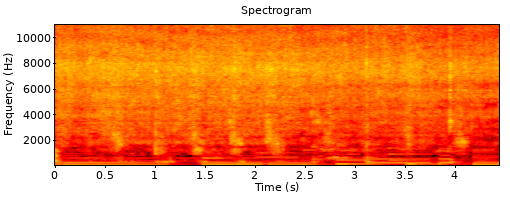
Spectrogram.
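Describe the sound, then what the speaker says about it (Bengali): Egg mixed with vegetables fries in a pan, giving a steady close sizzling hiss that runs unbroken throughout beneath a tonal background melody. "তো এগুলো একদম ভাজা ভাজা হওয়া আগ পর্যন্ত আমি এটাকে রান্না করতে থাকবো।"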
